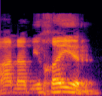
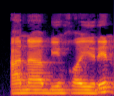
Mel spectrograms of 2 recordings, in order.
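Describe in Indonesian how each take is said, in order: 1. Akhiran itu dihilangkan di akhir. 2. Akhiran itu diucapkan di akhir. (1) "kita sukunkan semuanya" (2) "apakah kita baca kalimat atau huruf terakhir"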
